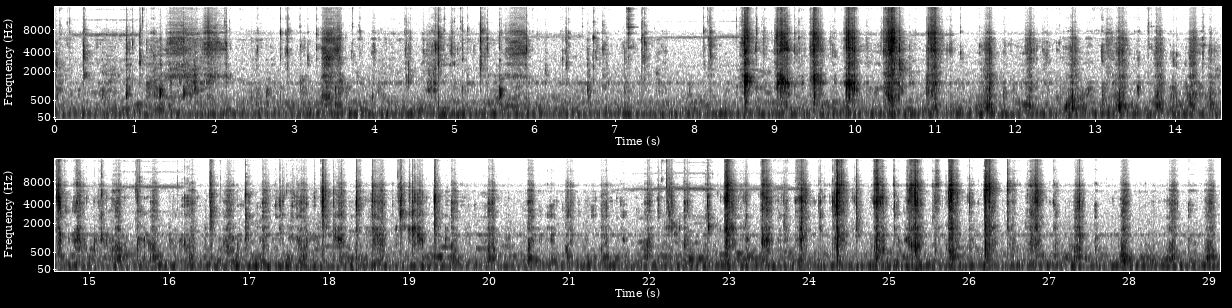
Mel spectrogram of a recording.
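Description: Close-miked wet chewing and lip-smacking, a run of sharp clicks that comes in clusters. Near the start, fingers wipe curry across a stainless steel plate.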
